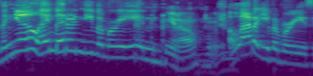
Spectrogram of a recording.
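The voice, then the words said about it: Imitates another person's voice. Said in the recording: “that was a great impression,... When I close my eyes, it's like Sami Zayn's joining the podcast.”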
